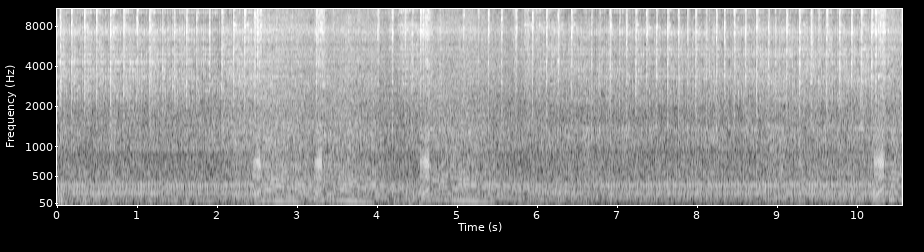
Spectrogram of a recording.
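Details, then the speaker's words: Stihl 036 chainsaw that sat probably 20 years, primed with a squirt of fuel, now drawing its own fuel from the tank: rough two-stroke buzz revs up and down a few times, then holds a steady high drone; normal running. "By priming it, you get it running and it'll start to suck fuel out of the fuel tank, and it should keep it going."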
